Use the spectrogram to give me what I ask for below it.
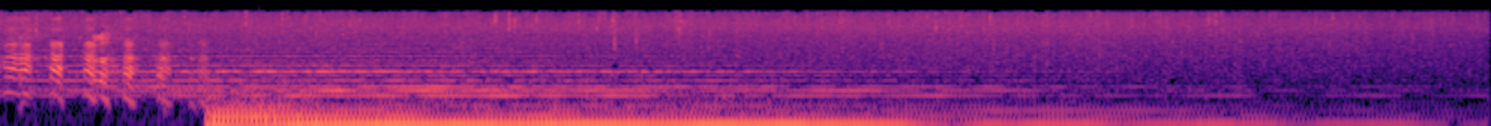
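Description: Rain falls in a heavy, dense patter that swells in suddenly after a short run of plucked tones, while sustained musical notes carry on above the downpour and ease off toward the end.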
